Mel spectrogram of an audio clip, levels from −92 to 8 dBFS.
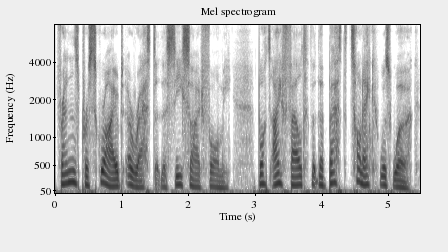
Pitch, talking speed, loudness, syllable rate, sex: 145 Hz, 195 wpm, -19 LUFS, 4.7 syllables/s, male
